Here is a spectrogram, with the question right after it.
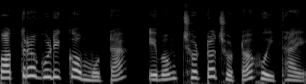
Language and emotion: Odia, neutral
